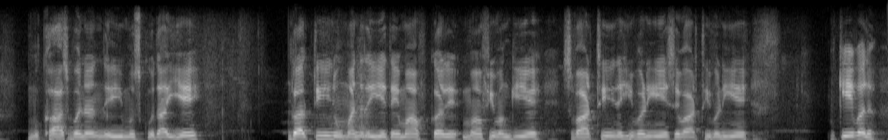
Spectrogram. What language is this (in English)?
Punjabi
